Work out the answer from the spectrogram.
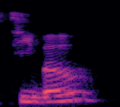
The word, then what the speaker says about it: Thibaud: Anglos and international people it's really a French name and so so tip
